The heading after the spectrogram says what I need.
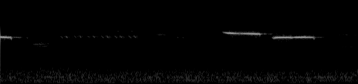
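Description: A chickadee gives a clear two-note whistle, a higher note then a slightly lower one, after fainter whistles, over a soft low background rumble.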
